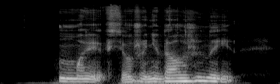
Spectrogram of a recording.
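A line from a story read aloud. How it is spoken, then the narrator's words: Soft, breathless. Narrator (Russian): мягко проговорил он, пытаясь выровнять дыхание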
